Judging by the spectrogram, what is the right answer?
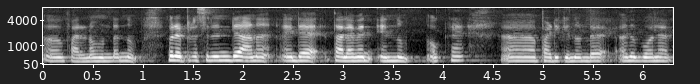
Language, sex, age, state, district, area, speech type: Malayalam, female, 30-45, Kerala, Kollam, rural, spontaneous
